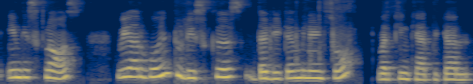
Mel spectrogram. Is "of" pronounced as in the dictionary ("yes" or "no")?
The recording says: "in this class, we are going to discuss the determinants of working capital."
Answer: yes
